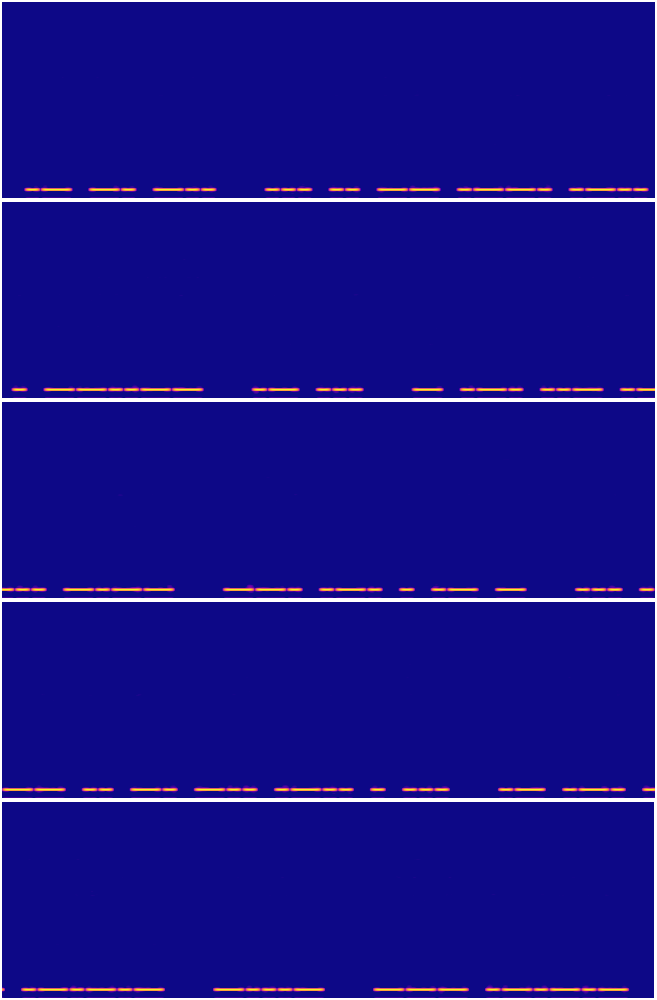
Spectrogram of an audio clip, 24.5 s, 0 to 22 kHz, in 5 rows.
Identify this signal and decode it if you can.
Morse code, heard as a keyed tone, about 20 wpm, 1000 Hz. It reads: AND SIMPLE, AS TRULY GREAT SWINDLES ARE. <BT> O.
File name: qotdfiles / 20wpm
